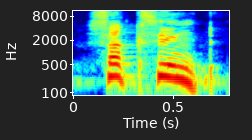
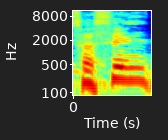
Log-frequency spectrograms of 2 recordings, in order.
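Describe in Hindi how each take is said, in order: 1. पहला c k है, दूसरा c s है। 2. दोनों c का उच्चारण s होता है। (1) "एक सी कुछ बोल रहा है, दूसरा सी कुछ और बोल रहा है" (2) "अगर दो सी हैं तो दोनों सी सी ही हैं"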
